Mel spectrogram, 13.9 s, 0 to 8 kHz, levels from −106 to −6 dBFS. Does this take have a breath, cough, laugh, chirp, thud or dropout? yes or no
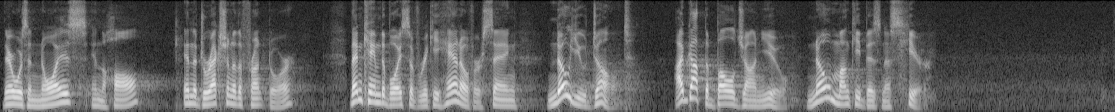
no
